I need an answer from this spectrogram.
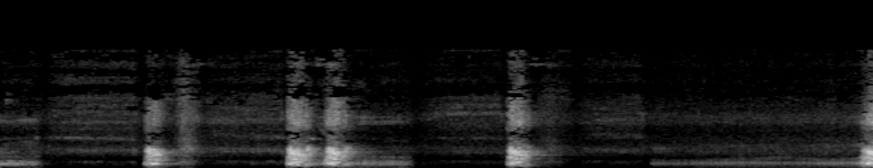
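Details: Sweety, a three-month-old Doberman pet, barking aggressively; short sharp barks come singly and in a quick pair, separated by a low sustained growl that rises into another bark at the end.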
